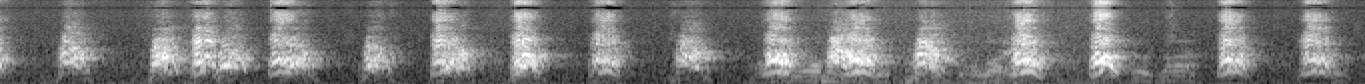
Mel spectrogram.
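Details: Bagira and Cox von der Fuchskralle, German Hunting Terriers (Deutscher Jagdterrier), bark in a fast, steady run of roughly seventeen clipped, bright barks over seven seconds.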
